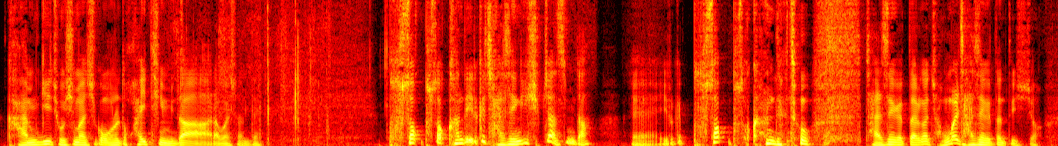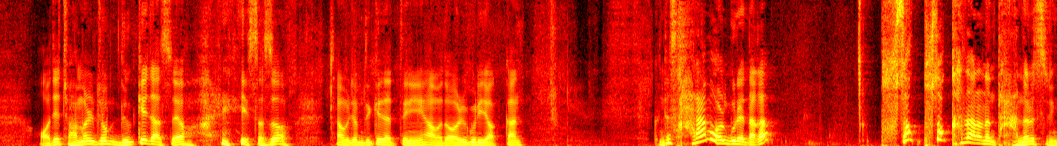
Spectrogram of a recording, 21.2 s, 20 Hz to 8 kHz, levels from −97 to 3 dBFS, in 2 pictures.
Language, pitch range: Korean, 105-150 Hz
